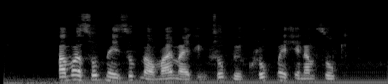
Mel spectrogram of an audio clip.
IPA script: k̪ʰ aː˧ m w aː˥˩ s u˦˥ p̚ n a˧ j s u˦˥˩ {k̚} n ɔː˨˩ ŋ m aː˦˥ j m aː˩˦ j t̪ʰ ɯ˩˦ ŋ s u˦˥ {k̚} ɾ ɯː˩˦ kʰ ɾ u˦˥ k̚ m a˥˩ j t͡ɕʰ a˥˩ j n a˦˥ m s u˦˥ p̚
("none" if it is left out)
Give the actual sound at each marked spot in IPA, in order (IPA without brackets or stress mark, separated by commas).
p̚, p̚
